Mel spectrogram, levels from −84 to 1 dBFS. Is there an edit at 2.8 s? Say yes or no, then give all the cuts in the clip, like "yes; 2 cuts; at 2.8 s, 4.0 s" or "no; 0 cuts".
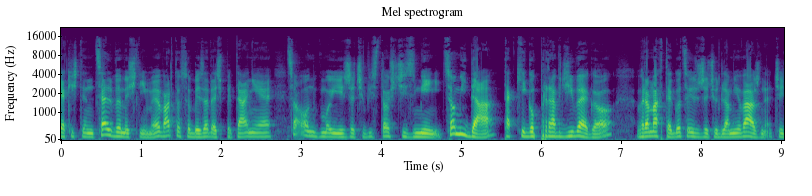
yes; 1 cut; at 2.8 s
